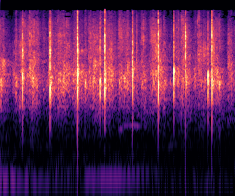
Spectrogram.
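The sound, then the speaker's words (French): A church audience acclaims Jesus, with many overlapping hand claps forming a steady, dense patter and sharper individual claps standing out, over a low background hum and faint murmur of voices. “Je veux que tu acclames plus fort que ton voisin, s'il te plaît.”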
